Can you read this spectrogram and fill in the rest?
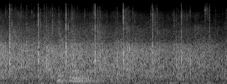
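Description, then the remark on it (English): A church audience at Trinity applauds after worship in a dense, steady wash of many hands clapping, holding an even loudness for a couple of seconds with no voices over it. “You can applaud that. You're allowed to applaud.”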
